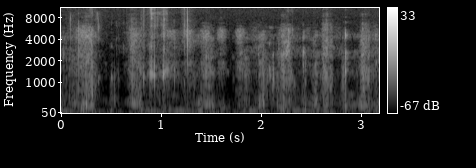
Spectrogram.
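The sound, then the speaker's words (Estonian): Crisp crunching as someone bites into a green tea KitKat wafer from a freshly opened pack and chews, with a steady run of sharp crackly bites and mouth noises, no talking. “me tegime praegu paki lahti, see on roheline KitKat siin sees ja ma hammustan kohe sisse, kõigepealt nuusutan.”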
